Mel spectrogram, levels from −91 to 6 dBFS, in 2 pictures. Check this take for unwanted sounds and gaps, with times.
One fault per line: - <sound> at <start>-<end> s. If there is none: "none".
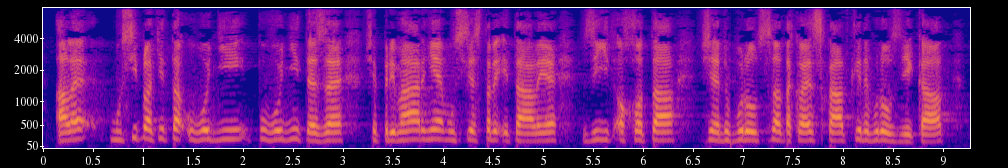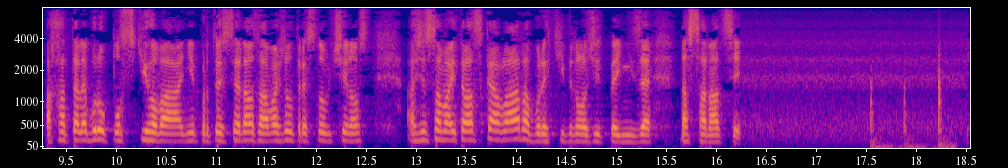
- thud at 17.5-18.4 s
